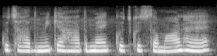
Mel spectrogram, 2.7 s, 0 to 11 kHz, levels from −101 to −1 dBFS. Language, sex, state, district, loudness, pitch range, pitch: Hindi, female, Jharkhand, Deoghar, -13 LUFS, 225-245 Hz, 235 Hz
